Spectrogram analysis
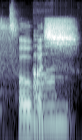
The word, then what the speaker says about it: Phobos: How do you pronounce that? Phobos.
